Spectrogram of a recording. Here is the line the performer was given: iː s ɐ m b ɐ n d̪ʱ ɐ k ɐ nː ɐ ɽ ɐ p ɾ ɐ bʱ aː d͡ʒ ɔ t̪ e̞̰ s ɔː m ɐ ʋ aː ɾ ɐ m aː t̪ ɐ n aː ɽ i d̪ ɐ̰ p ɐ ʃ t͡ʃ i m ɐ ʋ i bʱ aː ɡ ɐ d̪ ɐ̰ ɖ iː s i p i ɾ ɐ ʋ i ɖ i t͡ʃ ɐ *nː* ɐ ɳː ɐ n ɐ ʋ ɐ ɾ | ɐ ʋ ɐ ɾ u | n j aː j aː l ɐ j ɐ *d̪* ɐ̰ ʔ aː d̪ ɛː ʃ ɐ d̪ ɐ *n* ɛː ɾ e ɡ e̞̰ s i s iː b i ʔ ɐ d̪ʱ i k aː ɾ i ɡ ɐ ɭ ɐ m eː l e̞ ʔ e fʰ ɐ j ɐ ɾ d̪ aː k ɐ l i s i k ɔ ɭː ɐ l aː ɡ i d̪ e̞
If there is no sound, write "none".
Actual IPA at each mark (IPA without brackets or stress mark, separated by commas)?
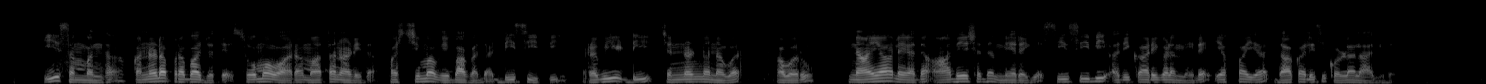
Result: nː, d̪, m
